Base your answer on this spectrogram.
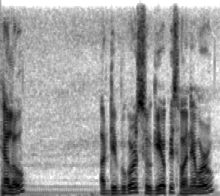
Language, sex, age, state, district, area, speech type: Assamese, male, 30-45, Assam, Dibrugarh, rural, spontaneous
